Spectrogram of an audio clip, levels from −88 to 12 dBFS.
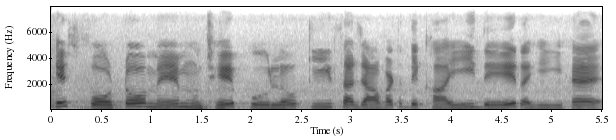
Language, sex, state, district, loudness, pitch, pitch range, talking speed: Hindi, female, Madhya Pradesh, Katni, -18 LUFS, 220 Hz, 205-235 Hz, 120 wpm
